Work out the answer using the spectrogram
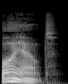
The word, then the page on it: buyout: British English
